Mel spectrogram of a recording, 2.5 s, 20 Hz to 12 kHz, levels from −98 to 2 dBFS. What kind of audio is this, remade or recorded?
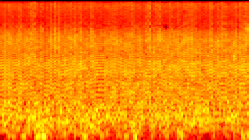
remade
